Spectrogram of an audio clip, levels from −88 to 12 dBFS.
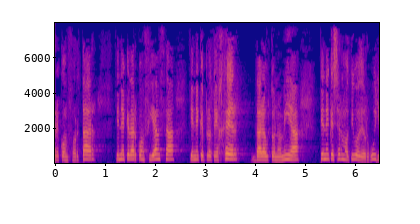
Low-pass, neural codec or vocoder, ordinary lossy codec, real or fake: none; none; none; real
